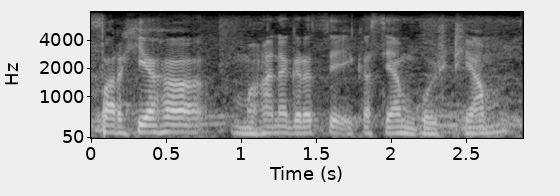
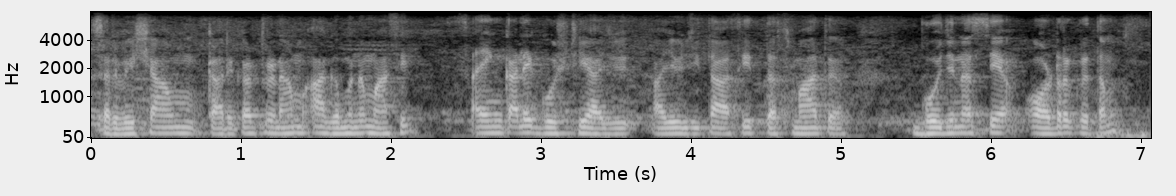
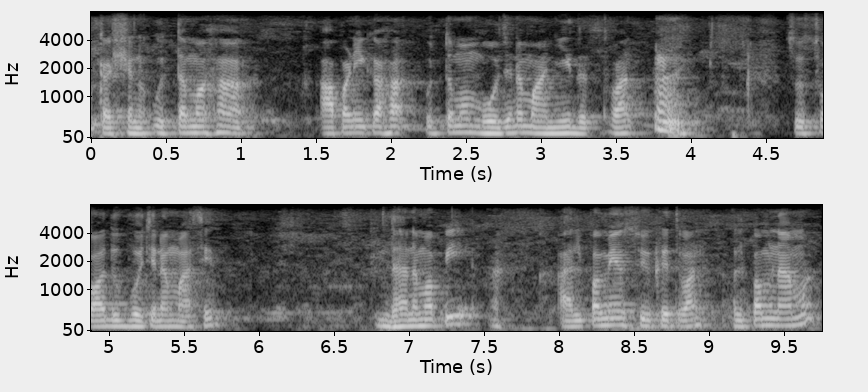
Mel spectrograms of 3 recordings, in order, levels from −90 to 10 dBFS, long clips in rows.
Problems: background sounds at intervals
